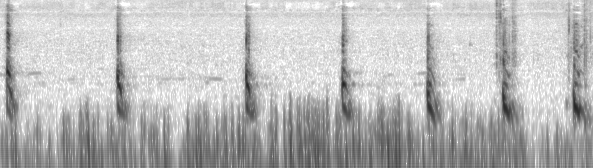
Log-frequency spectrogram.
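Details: Watercock, trapped using a female decoy: seven abrupt falling notes in just over four seconds, later ones dropping lower with a low hook, against a murmur of low-pitched background noise.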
